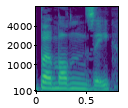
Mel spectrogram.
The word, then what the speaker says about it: Bermondsey: It's just Bermondsey.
